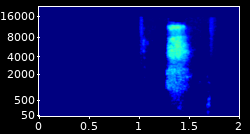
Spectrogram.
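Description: Near silence, broken once about a second and a half in by a short, soft breath-like sound.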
